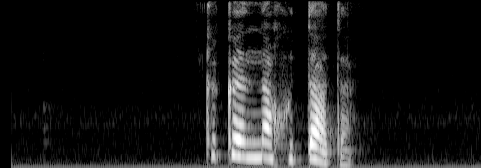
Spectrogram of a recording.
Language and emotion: Russian, angry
